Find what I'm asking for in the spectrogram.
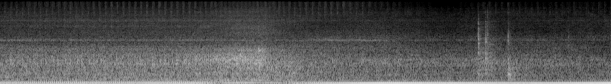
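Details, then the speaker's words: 1982 BMW E24 635 CSI, M30 3.5 L inline six, manual, first run after restoring spark and refitting fuel pump relay: deep steady idle, even low rumble, no knocks or misses; runs smoothly, though it later faltered (owner suspects fuel starvation). "okay okay it runs yes yes and it ran really smooth until it didn't anymore but until this point it was perfect"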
